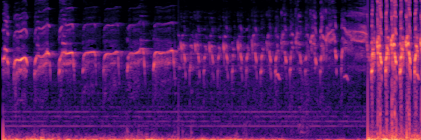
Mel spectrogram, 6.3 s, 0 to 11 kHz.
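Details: Osprey at the Hog Island nest, 9 September 2019, calling noisily around a fish delivery: a fast run of high, sharp whistled chirps, several per second, ending in a burst of loud rustling and flapping noise.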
